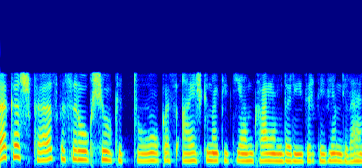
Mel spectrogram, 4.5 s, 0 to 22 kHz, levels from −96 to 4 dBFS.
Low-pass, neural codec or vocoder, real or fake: 3.6 kHz; codec, 44.1 kHz, 3.4 kbps, Pupu-Codec; fake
